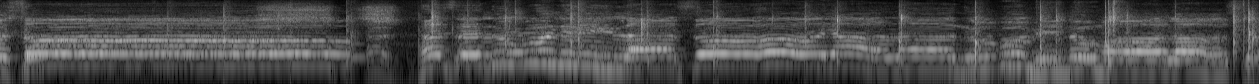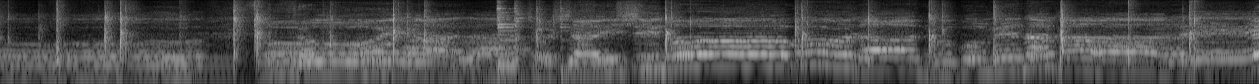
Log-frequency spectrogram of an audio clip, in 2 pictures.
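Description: Music with singing: a voice or voices holding long sung notes, with a steady run of short clicking beats.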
